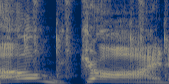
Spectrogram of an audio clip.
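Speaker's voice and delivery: shouting. Reacting to something inside the room: yelling. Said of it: "why I'm yelling".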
